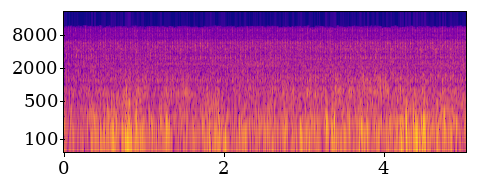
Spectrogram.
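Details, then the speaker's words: Mercedes S-Class W222 with OM642 diesel, after refitting a disconnected injector connector and replacing oil and intake air temperature sensor: steady idle with usual light clatter and even speed; seems normal, though a fault light remains on. "как бы дело было не в победе, вроде нормально всё."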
